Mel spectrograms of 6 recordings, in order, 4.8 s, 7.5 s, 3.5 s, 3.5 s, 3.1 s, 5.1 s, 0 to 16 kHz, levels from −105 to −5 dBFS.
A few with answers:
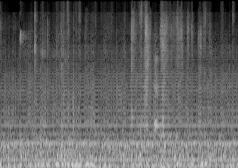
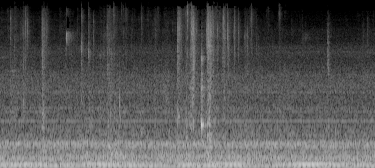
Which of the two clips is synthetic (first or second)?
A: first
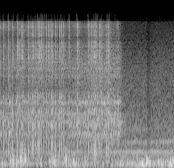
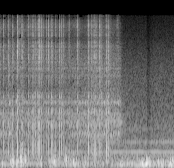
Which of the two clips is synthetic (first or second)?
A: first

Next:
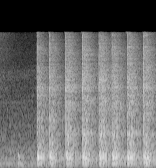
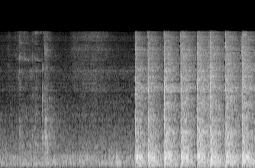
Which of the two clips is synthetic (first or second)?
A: second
